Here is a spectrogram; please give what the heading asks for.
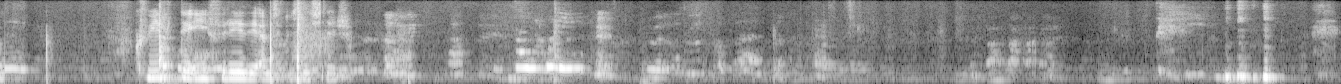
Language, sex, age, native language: Icelandic, female, 10, Icelandic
